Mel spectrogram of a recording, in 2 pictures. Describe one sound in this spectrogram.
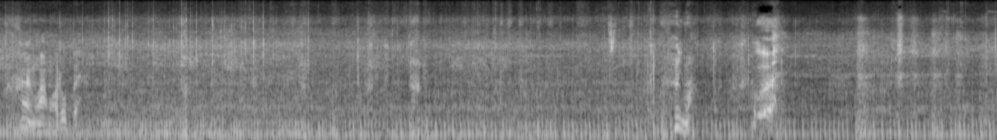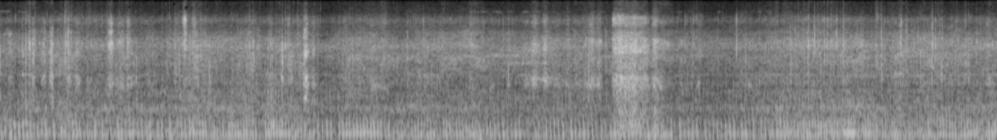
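A quad bike engine hums steadily up close.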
